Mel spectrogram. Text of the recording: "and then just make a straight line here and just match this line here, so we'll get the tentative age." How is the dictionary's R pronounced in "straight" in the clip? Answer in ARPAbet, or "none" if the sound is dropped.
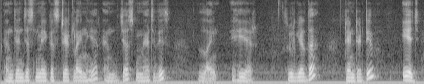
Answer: none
